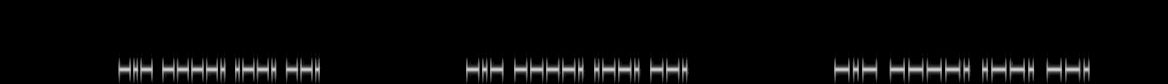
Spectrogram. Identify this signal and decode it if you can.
Morse code, heard as a keyed tone, about 29 wpm, 700 Hz. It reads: K9PG K9PG K9PG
